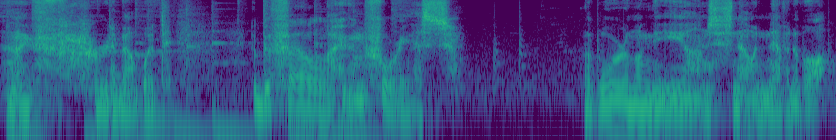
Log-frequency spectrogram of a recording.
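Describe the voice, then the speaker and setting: An actor playing a sardonic, world-weary older detective for hire in a game, with a theatrical drawl. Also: male voice, rumbling low, slow pace, pauses often, a bit bright, soft background music, heavily acted. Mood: grave.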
